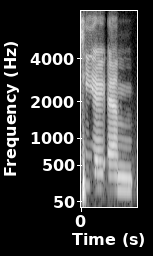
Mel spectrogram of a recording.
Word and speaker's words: Tamora: It's spelled Pierce. Tamora.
